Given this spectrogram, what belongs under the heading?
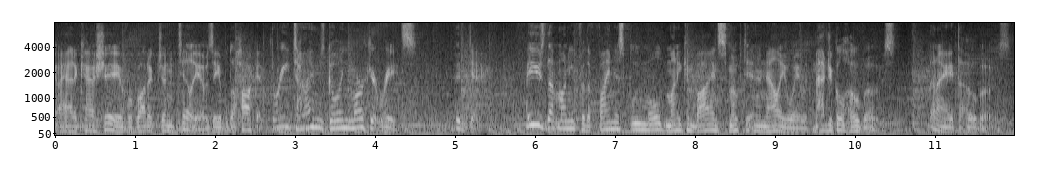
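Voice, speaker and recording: A man's voice: on the high side, voice pushed up, close to an everyday voice. A man doing a pompous, unhinged lizard-man preacher. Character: bizarre male lizard-man cult founder, grandiose. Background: background music.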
